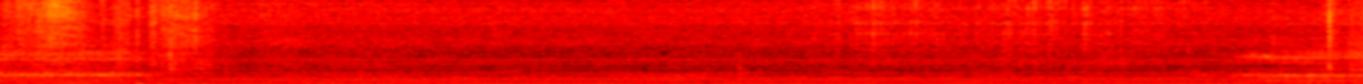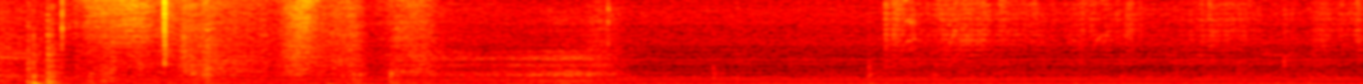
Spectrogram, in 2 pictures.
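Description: Steady electrical mains hum, with a cluster of light clicks and handling noises from small-parts soldering work about halfway through.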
